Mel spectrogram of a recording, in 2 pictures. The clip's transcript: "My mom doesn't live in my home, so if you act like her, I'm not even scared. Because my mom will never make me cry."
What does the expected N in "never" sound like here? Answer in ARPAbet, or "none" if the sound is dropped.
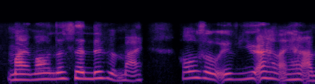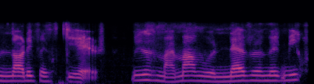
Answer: N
